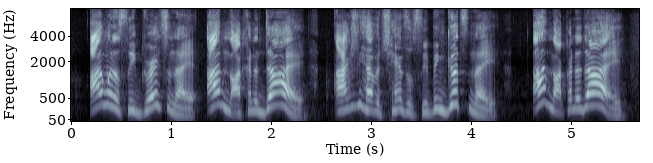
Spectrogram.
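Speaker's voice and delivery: heavy, laid-on sarcasm with swooping sing-song. Quoting the book character's daily log reports: retelling a sarcastic log entry. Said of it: "it's so sarcastic".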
